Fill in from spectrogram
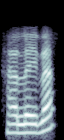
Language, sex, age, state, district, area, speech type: Santali, male, 18-30, West Bengal, Purba Bardhaman, rural, conversation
